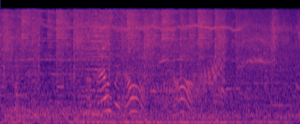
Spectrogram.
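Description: Background music and voices over a steady low hum, with a few rising-and-falling pitched notes about a second in.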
